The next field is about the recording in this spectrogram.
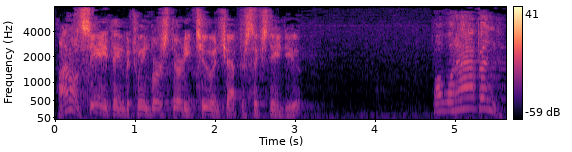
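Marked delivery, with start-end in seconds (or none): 4.7-5.5 mock surprise. Preacher feigning puzzlement at the abrupt ending, surprised. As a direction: act baffled the story stops. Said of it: "repeated feigned puzzlement".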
